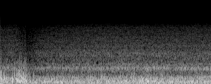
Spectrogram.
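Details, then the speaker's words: 2008 Volvo S80 2.4 D5 120kW diesel after fixing A/C pressure sensor circuit fault (P0531) wiring: steady, even idle with smooth low hum, no clicking, cycling or squeal; A/C blowing cold, running normally. "okay very good we have nice cold air temperature is low on another and the ac is on all running perfect very good"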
